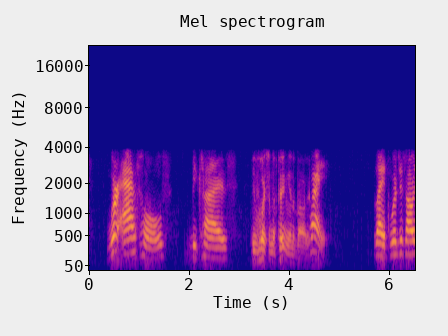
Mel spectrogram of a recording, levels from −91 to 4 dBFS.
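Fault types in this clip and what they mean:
G.729 codec: A low-rate speech codec that rebuilds the signal from a vocal tract filter, a pitch predictor and a few coded pulses per frame rather than the waveform itself. Here the damage is plainly audible: the band is confined to roughly 300 Hz to 3.5 kHz, and the speech has a rough, slightly synthetic edge throughout. That points to the 8 kbit/s G.729A variant.
VoIP packet loss concealed by the speech codec: When a packet goes missing, the decoder fills the gap by extrapolating from its last pitch and filter state at falling gain. Because each frame depends on the previous one, the damage outlasts the gap. Three events occur, at 0.92–0.96 s, 3.36–3.47 s and 5.90–5.95 s, each heard as a brief buzzy or smeared stretch. Each fits a single lost 20 ms packet, and the one near 3.4 s lingers longest.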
